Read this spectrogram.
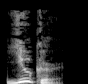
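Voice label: "euchre", British English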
